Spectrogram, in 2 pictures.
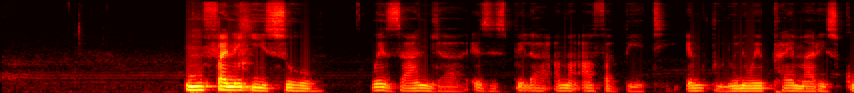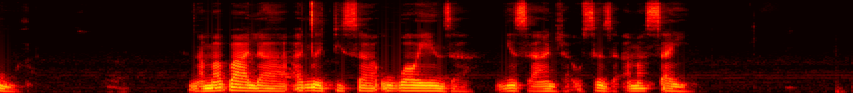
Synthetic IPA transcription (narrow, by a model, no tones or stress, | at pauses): um̩fanek̬isɔ | wɛzand͡ɮʱaḛzizipʼɛ̰laʔa̰ma̰ʔa̰lfab̥ʱetʰi̥ | em̩d̥ʱulwiniwɛpʰrajmarisk̬uːlu | ŋamaɓalaaŋ͡ǀed̥ʱisaʔṵk̬wawɛnd͡zʱa | ŋɛzand͡ɮʱausɛnd͡zʱaʔamasajin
